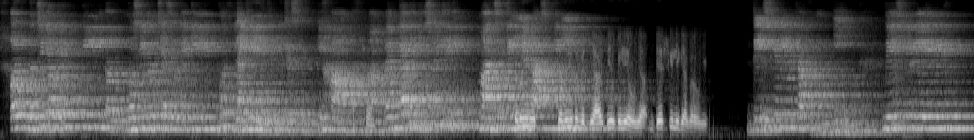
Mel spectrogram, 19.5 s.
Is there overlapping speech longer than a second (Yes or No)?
No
